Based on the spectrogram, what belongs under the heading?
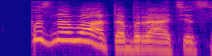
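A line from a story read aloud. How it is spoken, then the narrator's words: Snide remark. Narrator (Russian): ехидно заметил Эмилио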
